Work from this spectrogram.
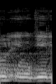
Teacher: انجیل کی نون میں اخفا ہوگا، نون کی آواز کو ناک میں چھپا کر پڑھیں گے۔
